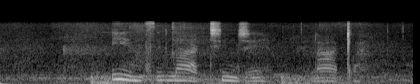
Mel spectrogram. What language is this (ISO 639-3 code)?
xho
